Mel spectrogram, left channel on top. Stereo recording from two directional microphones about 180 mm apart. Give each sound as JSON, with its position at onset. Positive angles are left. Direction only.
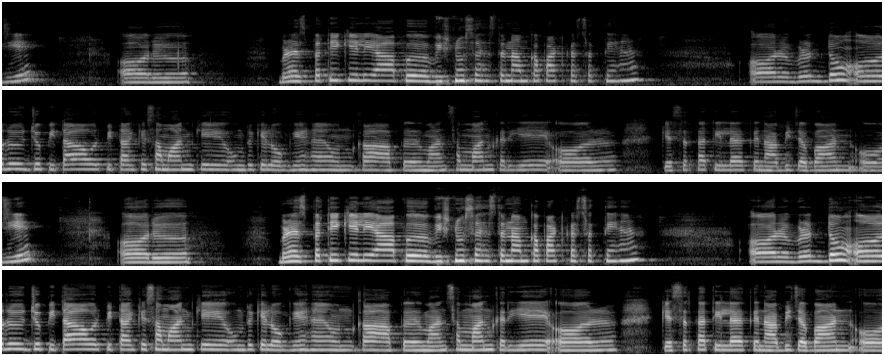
{"t": 0.0, "sound": "speech", "side_deg": -25}
{"t": 2.7, "sound": "speech", "side_deg": -20}
{"t": 7.4, "sound": "speech", "side_deg": -15}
